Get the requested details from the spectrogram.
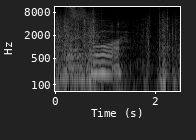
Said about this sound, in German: Ich habe auch noch was mitgebracht. Ja. Ich kram es mal aus meiner riesigen Ikea-Tüte.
